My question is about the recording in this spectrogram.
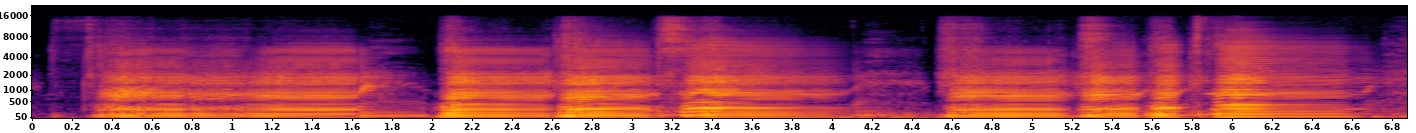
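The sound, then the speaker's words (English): A bass harmonica, which has long reeds and can only be blown into, plays several short phrases of deep, buzzy, sustained reed notes with brief pauses between them, fairly loud, with no voices. “… decided to use a bass harmonica on a couple of their songs.”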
